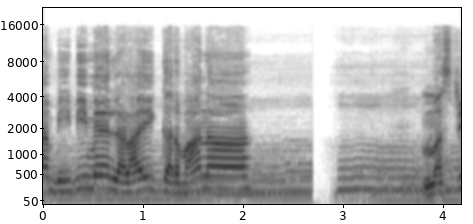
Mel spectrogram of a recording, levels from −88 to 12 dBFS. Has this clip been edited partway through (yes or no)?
no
